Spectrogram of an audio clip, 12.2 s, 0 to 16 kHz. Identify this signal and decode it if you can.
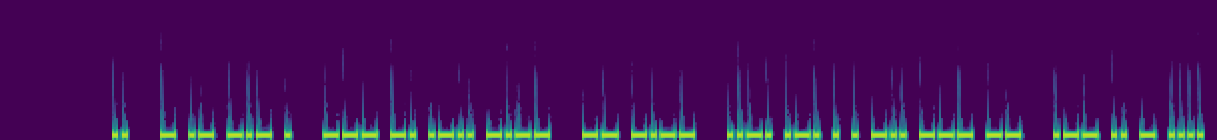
Morse code, heard as a keyed tone, about 25 wpm, 700 Hz. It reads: I TAKE ONLY MY FREEDOM WITH
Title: Sentences from Top 1000 Words - Review Part 5 - 25wpm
